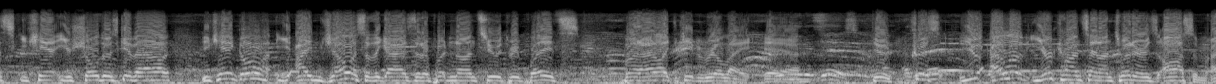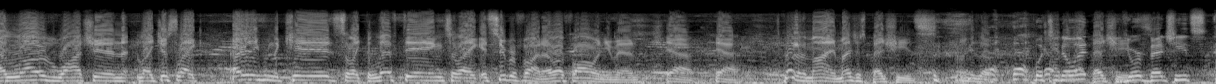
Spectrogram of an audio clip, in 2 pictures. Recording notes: Some of the audio quality isn't the best, but that's what we get for trying to record a podcast during a rager!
